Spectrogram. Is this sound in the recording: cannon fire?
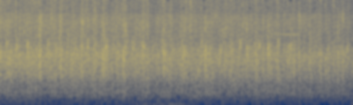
no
